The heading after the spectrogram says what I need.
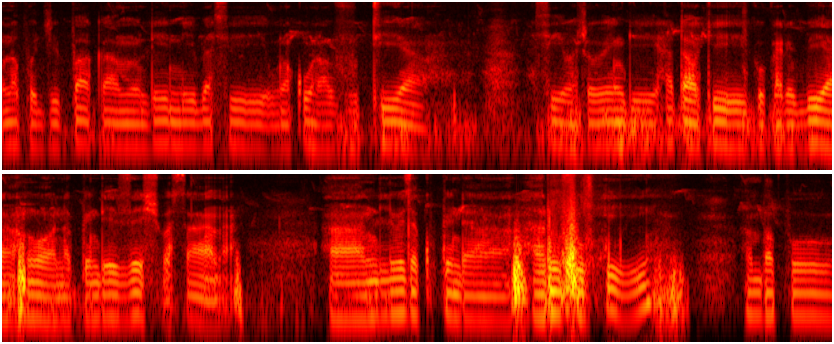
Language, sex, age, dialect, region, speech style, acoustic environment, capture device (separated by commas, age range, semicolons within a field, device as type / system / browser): Swahili, male, 25-34, Kenya - Nairobi Sheng-influenced, Kenya, relaxed, nature, mobile / Linux / Chrome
